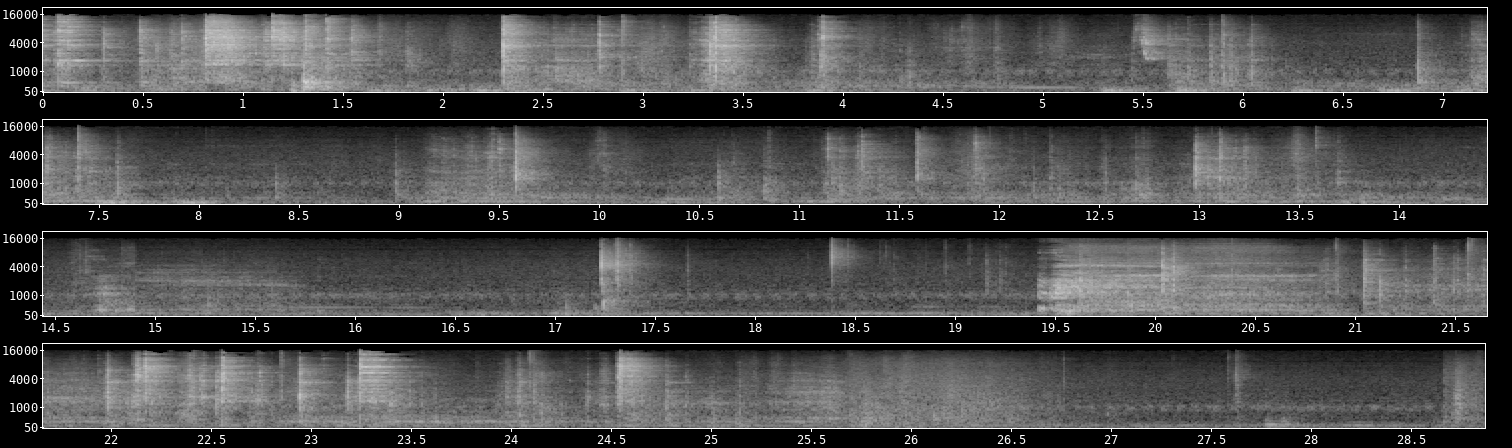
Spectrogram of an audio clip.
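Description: Slip-joint pliers tightening a brass compression nut on a lead pipe fitting while a second pair holds the fitting body: scattered metallic clicks and clinks as the jaws bite and are reset on the brass, with a short rasping stretch about twenty seconds in.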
